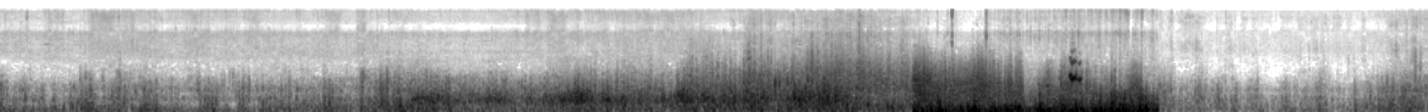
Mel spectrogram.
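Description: Wind buffeting the phone's microphone in gusts, building up over several seconds into a loud low rumble about nine seconds in that cuts off suddenly two or three seconds later.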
